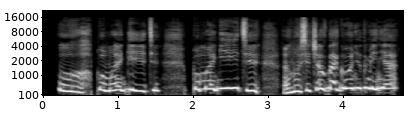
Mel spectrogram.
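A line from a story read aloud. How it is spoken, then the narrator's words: Girl shrieking. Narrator (Russian): визжал девичий голос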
